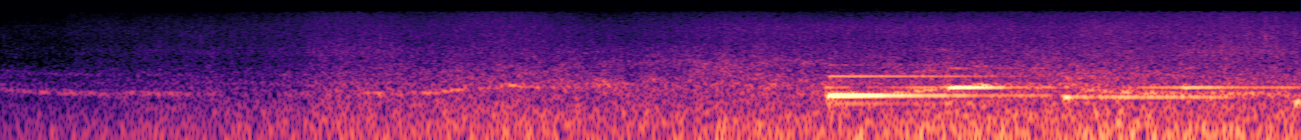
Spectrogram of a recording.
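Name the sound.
ocean waves crashing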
